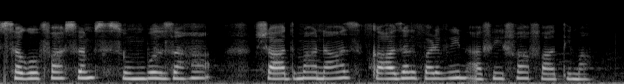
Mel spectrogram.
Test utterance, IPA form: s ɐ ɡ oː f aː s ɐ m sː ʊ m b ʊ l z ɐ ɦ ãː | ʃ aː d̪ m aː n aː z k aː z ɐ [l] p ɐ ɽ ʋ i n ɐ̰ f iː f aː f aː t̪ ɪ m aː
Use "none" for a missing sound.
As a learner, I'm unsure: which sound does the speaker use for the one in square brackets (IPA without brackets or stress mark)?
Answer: l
